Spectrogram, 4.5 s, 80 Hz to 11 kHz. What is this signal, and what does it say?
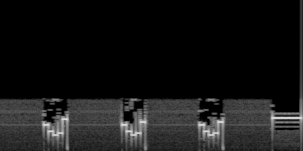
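Five-tone selective call (ZVEI), heard as quick runs of five tones, tones of about 70 ms. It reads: 85340 85349 85349
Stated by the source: Five-tone ZVEI selective call received by SDR.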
